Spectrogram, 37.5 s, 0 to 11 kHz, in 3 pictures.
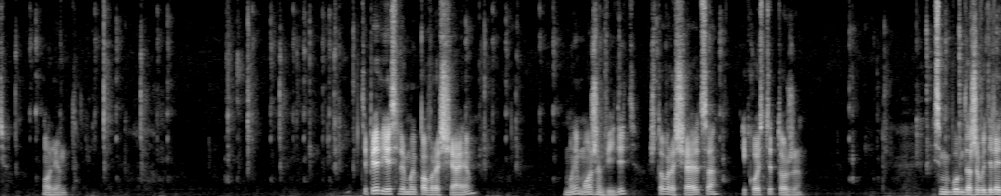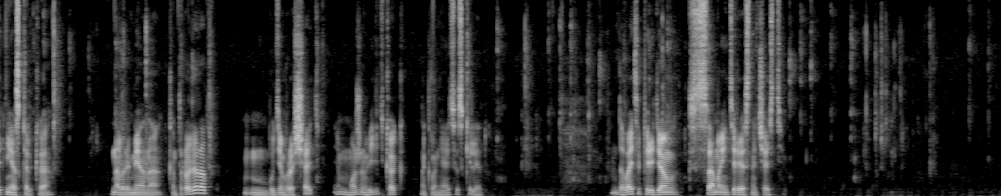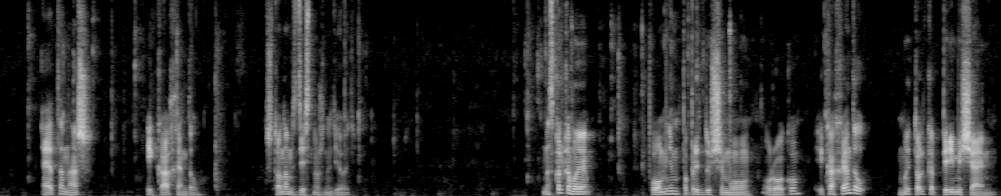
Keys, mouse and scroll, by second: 1.1 alt+click, 1.9 click, 2.8 alt+middle click, 3.1 alt+click, 3.6 drag, 4.0 alt+click, 4.2 e, 4.9-5.8 drag, 5.9 ctrl+z, 6.1 alt+drag, 6.7 drag, 7.4-8.2 drag, 8.4 ctrl+z, 8.8 drag, 9.5-10.6 drag, 10.8 ctrl+z, 11.4 q, 11.6-12.0 drag, 12.3-13.1 shift+drag, 13.3 alt+click, 14.2 e, 14.7 alt+middle click, 15.9-18.7 drag, 18.9 ctrl+z, 19.3 alt+drag, 19.8 alt+middle click, 20.2 alt+middle drag, 20.6 alt+drag, 21.2 click, 22.2 alt+middle drag, 22.5 alt+right drag, 22.8 alt+click, 23.5 ctrl+a, 24.6-25.3 drag, 25.7 alt+middle drag, 26.1-26.7 alt+right drag, 31.5 alt+middle drag, 31.8 alt+right click, 32.0-33.3 alt+drag, 33.6 alt+right click, 33.8 alt+middle click, 35.3-37.5 drag.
